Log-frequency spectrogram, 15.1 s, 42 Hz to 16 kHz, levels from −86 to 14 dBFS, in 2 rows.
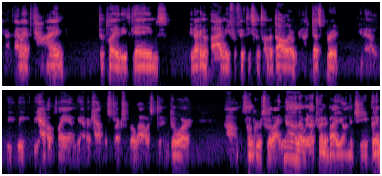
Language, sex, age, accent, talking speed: English, male, 50-69, American, 235 wpm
